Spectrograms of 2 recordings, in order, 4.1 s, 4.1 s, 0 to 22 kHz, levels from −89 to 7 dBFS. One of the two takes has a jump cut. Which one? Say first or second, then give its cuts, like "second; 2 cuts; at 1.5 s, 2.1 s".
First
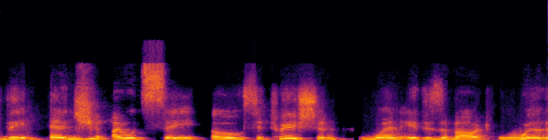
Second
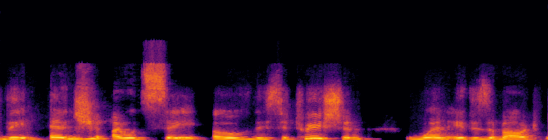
first; 2 cuts; at 1.8 s, 2.6 s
